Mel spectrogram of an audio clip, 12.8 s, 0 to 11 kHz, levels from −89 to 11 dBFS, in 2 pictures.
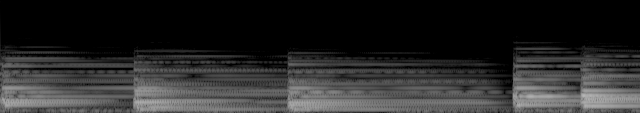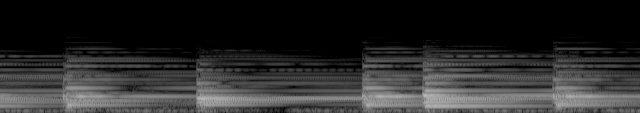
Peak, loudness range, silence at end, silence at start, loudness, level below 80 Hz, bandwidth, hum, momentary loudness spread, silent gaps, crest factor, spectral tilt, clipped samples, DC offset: -8 dBFS; 5 LU; 0 s; 0 s; -28 LUFS; -56 dBFS; 2.8 kHz; none; 18 LU; none; 20 dB; -13 dB/octave; under 0.1%; under 0.1%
